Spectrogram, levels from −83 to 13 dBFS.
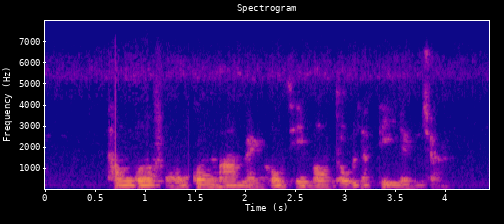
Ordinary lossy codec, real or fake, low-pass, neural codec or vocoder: Opus, 32 kbps; real; 7.2 kHz; none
